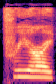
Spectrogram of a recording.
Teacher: And English learners almost always say pry- o- rash- thai with stress on the third syllable. When native speakers say priorai with clear stress on the second syllable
